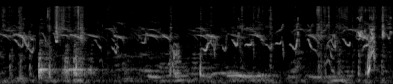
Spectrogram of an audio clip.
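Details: Recently hatched Grey francolin chicks give scattered high downslurred peeps mixed with lower soft clucks and rustling, calling a little less densely than a full chorus.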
